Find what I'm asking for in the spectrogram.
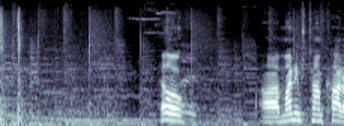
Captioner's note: knocking on door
